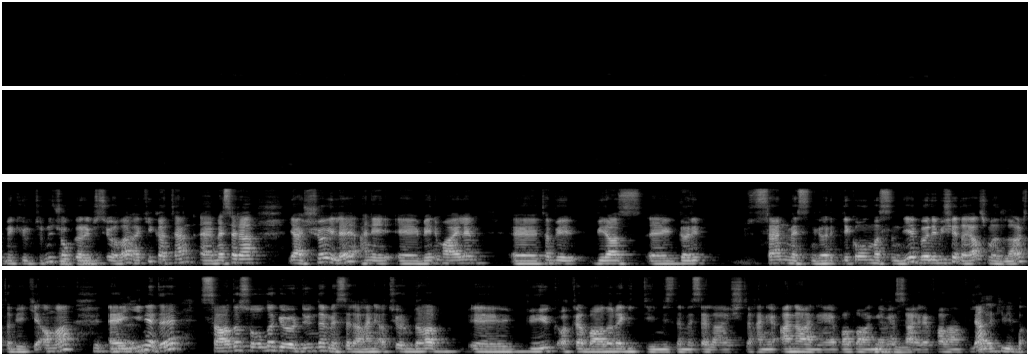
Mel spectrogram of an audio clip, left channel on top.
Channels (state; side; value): silent; left; 57 dB below the other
